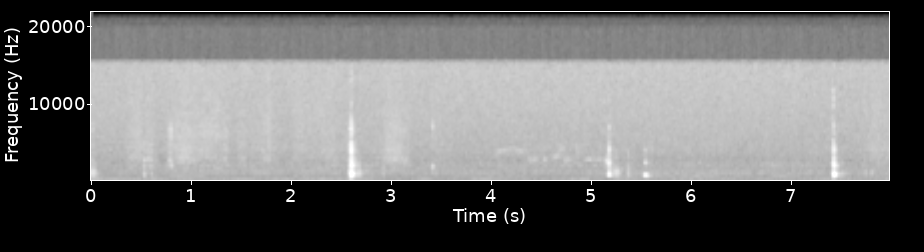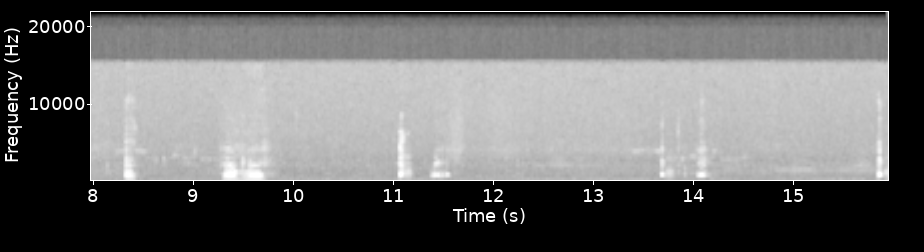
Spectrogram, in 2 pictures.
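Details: Hiccups: brief sharp gulping sounds repeating every one to three seconds, about a dozen in sixteen seconds, against quiet room noise.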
